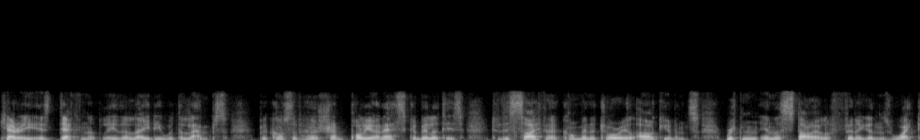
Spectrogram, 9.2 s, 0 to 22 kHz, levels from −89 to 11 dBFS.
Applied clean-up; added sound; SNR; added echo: none; none; none; none.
